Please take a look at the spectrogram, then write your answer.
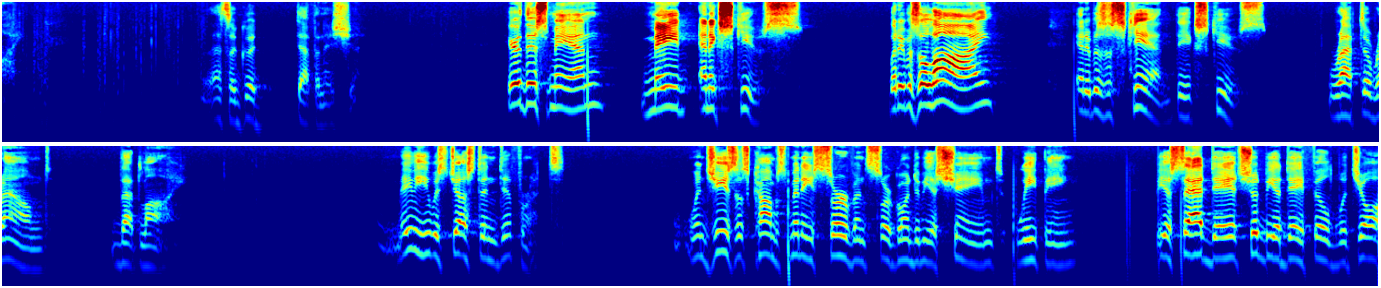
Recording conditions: large echoing room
